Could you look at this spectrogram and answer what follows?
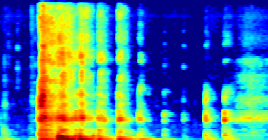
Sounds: Laughter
